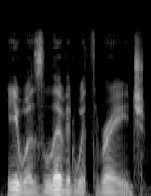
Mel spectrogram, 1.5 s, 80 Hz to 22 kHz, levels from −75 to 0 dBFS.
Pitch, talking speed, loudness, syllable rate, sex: 100 Hz, 200 wpm, -19 LUFS, 4.4 syllables/s, male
